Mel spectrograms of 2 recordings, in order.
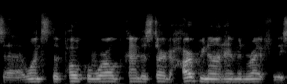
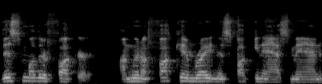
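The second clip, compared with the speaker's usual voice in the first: acted-out, explosive, angry outburst. Retelling how a player finally explodes on stream, acting out the explosive outburst. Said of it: "finally kind of explodes on the stream".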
